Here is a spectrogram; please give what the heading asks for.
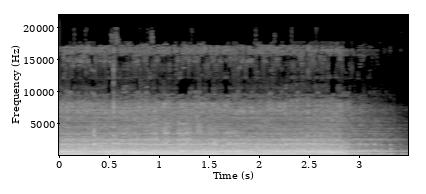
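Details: Karcher K7 pressure washer after replacing motor capacitor (had stopped turning and blown fuses): steady even motor hum with smooth pump note for three seconds, then clean wind-down; runs normally.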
